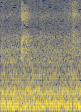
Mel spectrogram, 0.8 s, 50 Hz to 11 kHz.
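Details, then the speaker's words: Fetal heartbeat on obstetric Doppler ultrasound at 32 weeks 1 day, estimated fetal weight about 2 kg; brief rhythmic whooshing pulses over steady hiss, baby described as healthy; previous delivery was caesarean. "বাবু এটা বাচ্চা heartbeat শুনছেন না"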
